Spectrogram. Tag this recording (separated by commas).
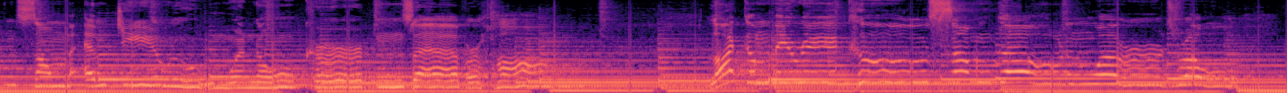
Singing, Christmas music, Music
